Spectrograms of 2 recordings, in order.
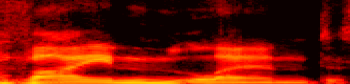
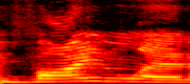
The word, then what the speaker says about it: Vinland: know you're thrown into this it's Phil it's pronounced Vine Vine land Saga oh it's like a land yeah just say Vine land I'll only have half an aneurism instead of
